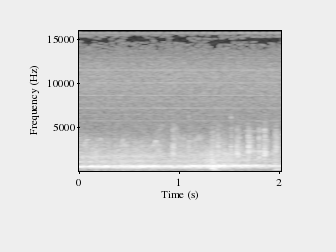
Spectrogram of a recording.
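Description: Faint metallic clicks of a tripod-mounted machine gun's mechanism being handled, a few in the second half, under a louder sustained mid-pitched hum that swells and fades.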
